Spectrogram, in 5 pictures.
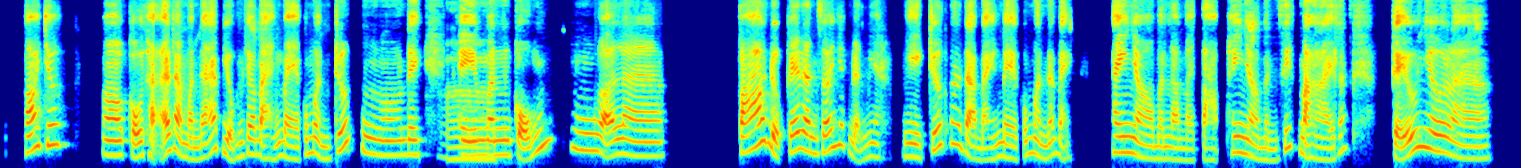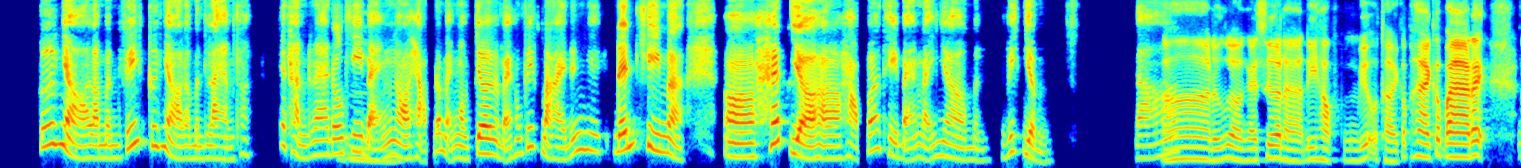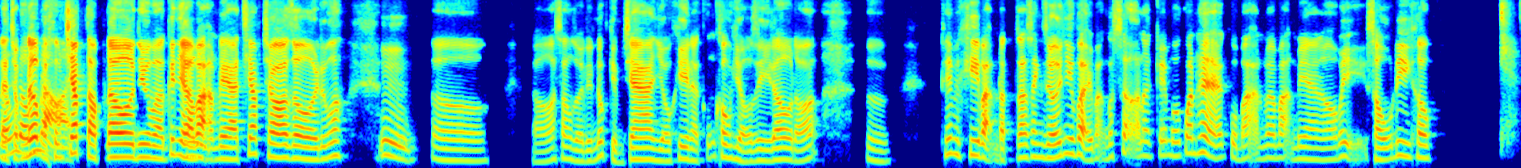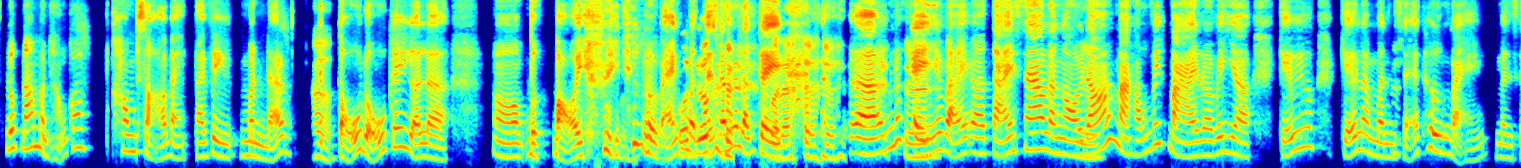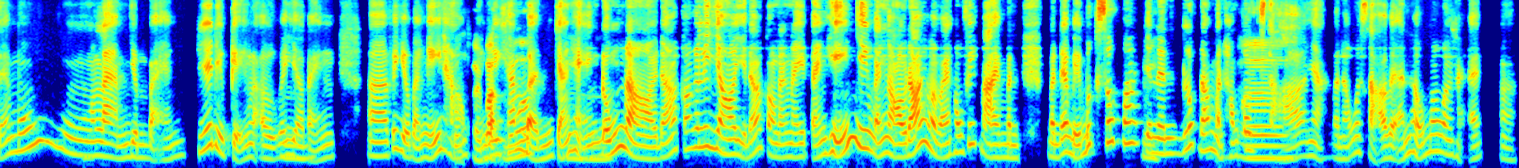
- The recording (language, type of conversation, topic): Vietnamese, podcast, Bạn đã học cách đặt ranh giới cá nhân như thế nào?
- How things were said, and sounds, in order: other background noise; tapping; laughing while speaking: "vì cái"; laugh; laughing while speaking: "gọi nà Ừ"; laugh; other noise; horn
